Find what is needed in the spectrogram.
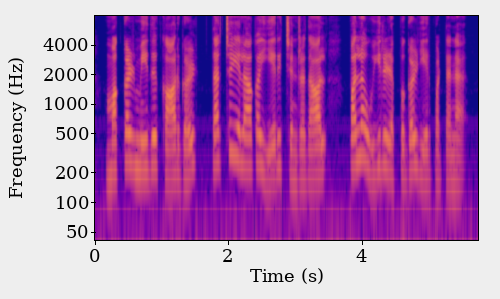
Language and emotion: Tamil, neutral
